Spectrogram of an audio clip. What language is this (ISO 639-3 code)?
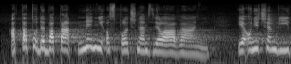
ces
